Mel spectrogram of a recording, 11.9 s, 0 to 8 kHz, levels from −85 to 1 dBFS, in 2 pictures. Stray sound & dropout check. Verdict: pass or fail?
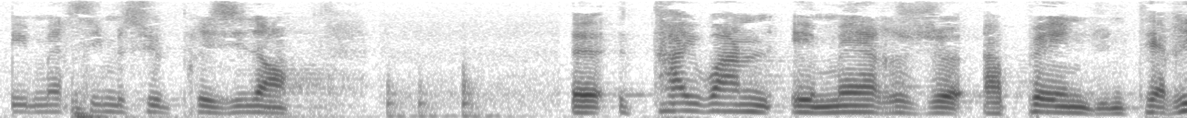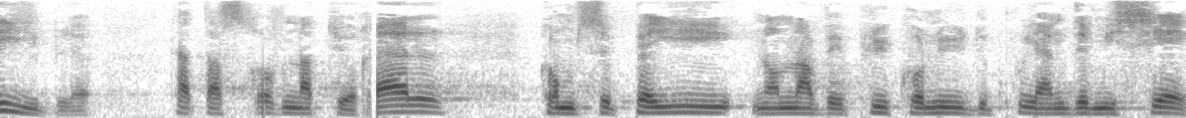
fail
